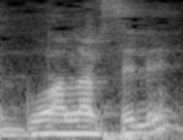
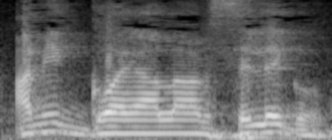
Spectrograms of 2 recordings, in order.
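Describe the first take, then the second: First: Said in the usual way. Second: গয়ালার said as go-ya-lar, village dialect, slow; village pronunciation. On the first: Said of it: "মানে গোয়ালার ছেলে". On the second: Retold or imitated. Cowherd boy naming himself in village speech, গয়ালার. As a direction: say গয়ালার with the rustic ya sound, drawn out. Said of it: "উচ্চারণটা বলেছিল".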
